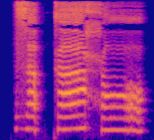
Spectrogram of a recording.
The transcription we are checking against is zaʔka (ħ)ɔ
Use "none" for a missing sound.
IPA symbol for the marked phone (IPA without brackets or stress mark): ħ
